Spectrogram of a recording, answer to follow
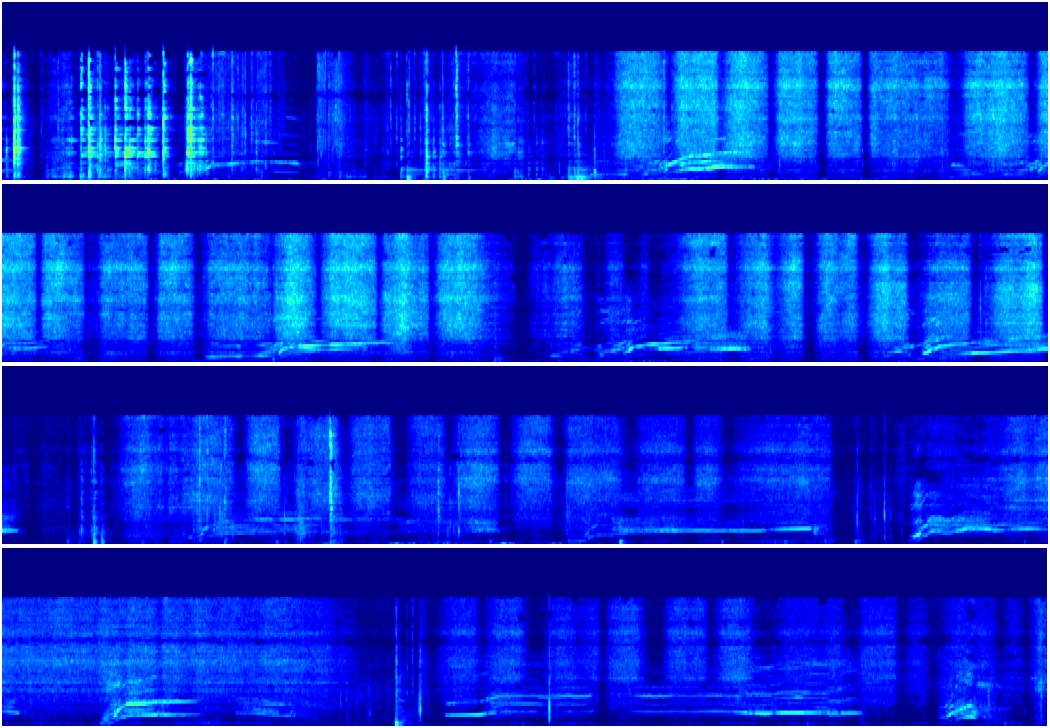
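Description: A cat meowing again and again, short high rising calls every second or two, over the scraping and clanking of metal pots and a pan being scrubbed by hand, with one sharp clink late on.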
